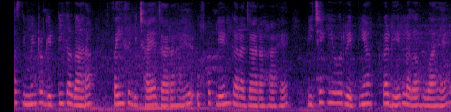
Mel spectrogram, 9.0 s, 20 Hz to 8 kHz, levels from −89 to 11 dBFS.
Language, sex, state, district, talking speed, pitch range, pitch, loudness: Kumaoni, female, Uttarakhand, Tehri Garhwal, 170 wpm, 205-255 Hz, 230 Hz, -30 LUFS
